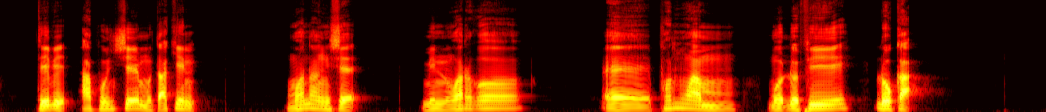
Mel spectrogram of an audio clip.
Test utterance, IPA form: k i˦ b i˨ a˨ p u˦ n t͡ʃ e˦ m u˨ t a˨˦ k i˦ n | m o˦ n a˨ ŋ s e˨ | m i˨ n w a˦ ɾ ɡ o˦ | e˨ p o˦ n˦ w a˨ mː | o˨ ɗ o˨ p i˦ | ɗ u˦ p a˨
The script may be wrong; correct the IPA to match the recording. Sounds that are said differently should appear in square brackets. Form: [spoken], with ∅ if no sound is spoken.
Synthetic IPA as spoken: [t] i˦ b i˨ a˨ p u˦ n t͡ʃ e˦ m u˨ t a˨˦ k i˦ n | m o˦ n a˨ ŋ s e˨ | m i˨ n w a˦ ɾ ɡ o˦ | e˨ p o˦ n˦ w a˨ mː | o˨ ɗ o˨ p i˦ | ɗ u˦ [k] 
